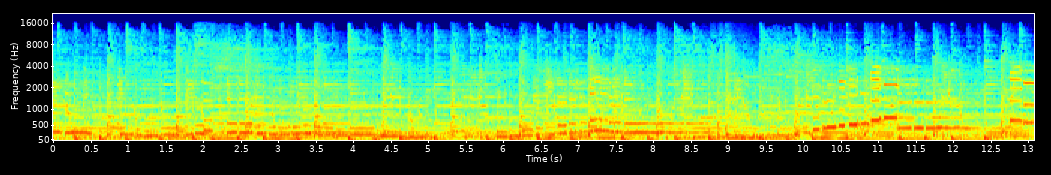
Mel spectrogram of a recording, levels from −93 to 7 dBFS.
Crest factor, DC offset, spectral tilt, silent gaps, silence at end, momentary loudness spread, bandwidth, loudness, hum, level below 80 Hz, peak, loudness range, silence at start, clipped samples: 12 dB; under 0.1%; -6.5 dB/octave; none; 0 s; 5 LU; 16.5 kHz; -14 LUFS; none; -22 dBFS; -2 dBFS; 2 LU; 0 s; under 0.1%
